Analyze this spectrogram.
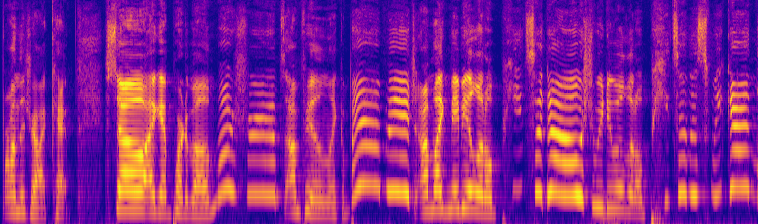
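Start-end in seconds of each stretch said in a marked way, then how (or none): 2.9-4.2 singsong high-pitched self-hype; playful high voice. Acted. Playful boast while shopping. 4.5-7.6 very high, cutesy self-talk; high singsong musing; playful high voice. Acted. Acting out excited self-talk.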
